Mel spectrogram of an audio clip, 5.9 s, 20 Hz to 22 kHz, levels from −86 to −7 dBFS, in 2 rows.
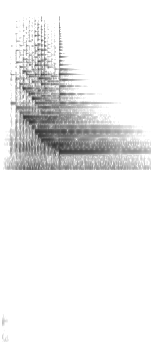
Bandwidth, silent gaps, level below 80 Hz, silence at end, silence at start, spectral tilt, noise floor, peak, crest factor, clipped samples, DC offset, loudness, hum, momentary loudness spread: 15 kHz; none; -56 dBFS; 3.65 s; 0.2 s; -1 dB/octave; -61 dBFS; -12 dBFS; 20 dB; under 0.1%; under 0.1%; -27 LUFS; none; 18 LU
